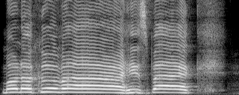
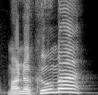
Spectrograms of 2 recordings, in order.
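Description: First: Loud, high cry of excitement; excited shout. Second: Surprised, higher and louder, rising sharply; startled question. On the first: Player greets Monokuma's return, excited shout. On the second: Player spots Monokuma in the game, startled question. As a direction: call the name as a startled question. Player reacts to character appearing. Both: Real, not acted.

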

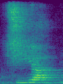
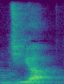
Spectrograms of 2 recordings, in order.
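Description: First: चिया with an initial ch sound. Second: जिया with an initial j sound. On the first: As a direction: start चिया with a crisp ch, as in chair. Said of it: "इसको चिया pronounce किया जाता है". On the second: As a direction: start जिया with a voiced j, as in jam. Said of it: "some Chinese को जिया भी pronounce". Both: Shown as a demonstration.

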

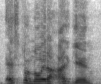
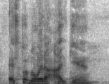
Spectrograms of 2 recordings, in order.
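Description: The two takes are said the same way.

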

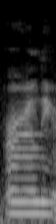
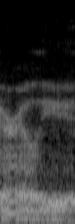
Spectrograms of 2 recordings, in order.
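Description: First: Said in the usual way. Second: Early whispered without voice; whispering. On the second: Real, not acted. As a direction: breathe the word early unvoiced. Repeats the word, then whispers it.

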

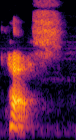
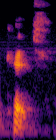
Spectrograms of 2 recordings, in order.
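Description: First: "cash" with a final sh sound; French-derived pronunciation. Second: "catch" with a final tch sound; wrong pronunciation. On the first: Teacher models a French loanword for students, correct "cash" pronunciation. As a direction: say "cash" ending in sh, no t. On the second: Teacher warns students against misreading cache, mistaken "catch" pronunciation. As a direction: say "catch" ending in a hard tch. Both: Shown as a demonstration. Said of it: "不能念catch啊".

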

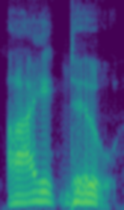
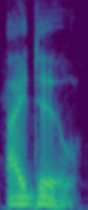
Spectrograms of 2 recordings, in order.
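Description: First: "I DO" with both I and DO firmly stressed; two stresses. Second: "I do" low and even, neither word stressed; no stresses. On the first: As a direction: give I and DO a full beat each. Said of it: "you want two stresses". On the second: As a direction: say "I do" with equal, unstressed weight on both words. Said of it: "No stresses". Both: Shown as a demonstration.

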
